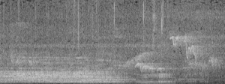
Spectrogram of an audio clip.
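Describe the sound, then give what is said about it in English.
Howler monkeys roar, from a family that visits a centre with a vet: a loud, sustained, rough howling that dominates at first, then eases after about a second and a half while the calls carry on more quietly. “A howler monkey. A family of howler monkeys visits the centre every day, helping themselves to leftovers.”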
